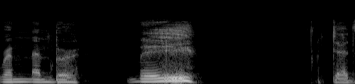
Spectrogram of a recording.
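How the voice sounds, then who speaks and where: Putting on a character voice, the man keeps to a medium pitch. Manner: menacing.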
